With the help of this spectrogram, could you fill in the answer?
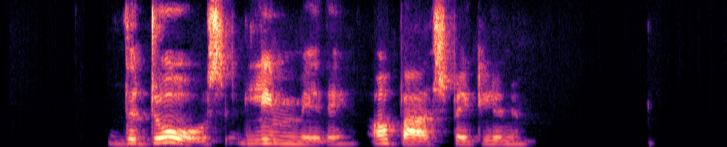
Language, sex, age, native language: Icelandic, female, 50-59, Icelandic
